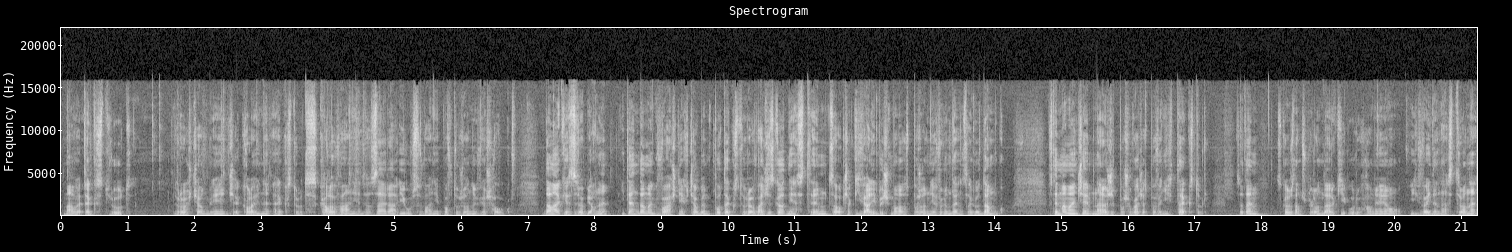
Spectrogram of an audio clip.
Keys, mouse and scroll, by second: 0.0 s, 1.4 ctrl+click, 2.2 e, 2.9 ctrl+click, 3.8 s, 4.7 w, 6.9 a, 7.3 middle click, 7.7 z, 7.9 middle click, 10.1 middle click, 10.9 middle click, 12.1 middle click, 13.6 middle click.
